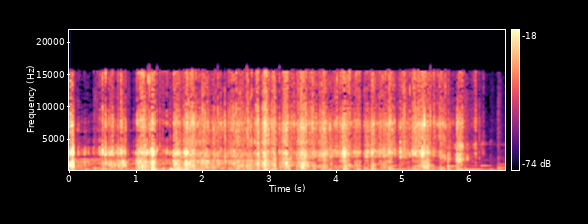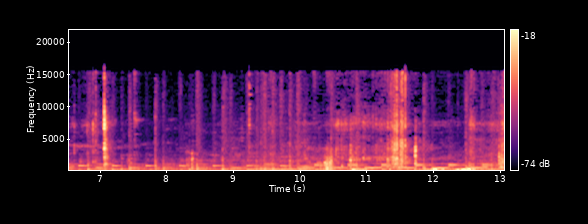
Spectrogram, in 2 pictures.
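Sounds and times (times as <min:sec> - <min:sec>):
crinkling and rustling: 0:00.0 - 0:06.2, 0:10.3 - 0:11.9.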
